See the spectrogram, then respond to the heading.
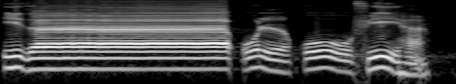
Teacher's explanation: Bila kita perhatikan pada lafal idza ulquu fiha, di sini pada lafal dalal ya, hati-hati jangan sampai terbaca dengan zat ya atau dengan zai jangan dibaca iza. Dan panjangkan huruf dza di sini sepanjang empat atau lima harakat karena ia ada mad jaiz munfasil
